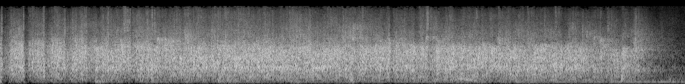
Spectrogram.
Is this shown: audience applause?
yes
